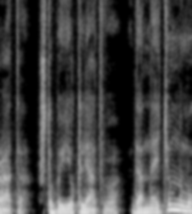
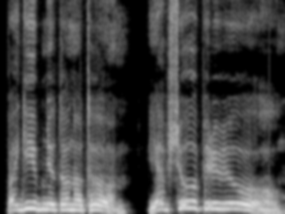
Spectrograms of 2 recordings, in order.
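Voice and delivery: weeping wail; 8 semitones higher than usual. A narrator's reading. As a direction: wail it through tears. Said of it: "заголосил прорицатель и вдруг заплакал".

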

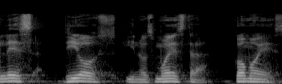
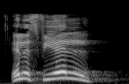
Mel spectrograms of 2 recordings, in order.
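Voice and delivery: higher, louder, slow ringing declaration; slow proclaiming; 9 semitones higher, 9 dB louder, much slower than usual. Acted. Preacher declaring to the doubting congregation, slow and loud. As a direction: stretch it out like a pulpit proclamation.

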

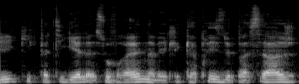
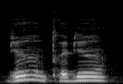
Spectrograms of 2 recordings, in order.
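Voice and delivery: slow, higher, louder exclamation; exclaimed; 8 semitones higher, 4 dB louder, much slower than usual. A narrator's reading. Old father gloating at his son, slow and high. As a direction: savour it, drawn out and high. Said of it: "s'écria le vieillard".

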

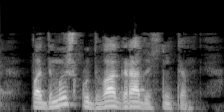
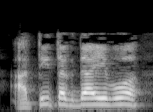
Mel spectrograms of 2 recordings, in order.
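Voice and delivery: excited; 6 semitones higher, 6 dB louder than usual. Acted. Chuba whispering advice to granny.

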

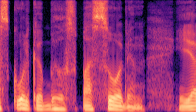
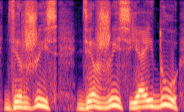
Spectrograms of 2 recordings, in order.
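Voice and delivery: loud, higher urgent shout; urgent call; 6 semitones higher, 4 dB louder than usual. A narrator's reading. Receiver shouts to the suffocating newcomer, loud and urgent. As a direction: call out to him, hold on. Rescuer calls through fog.

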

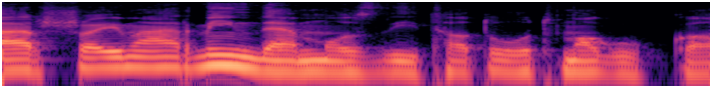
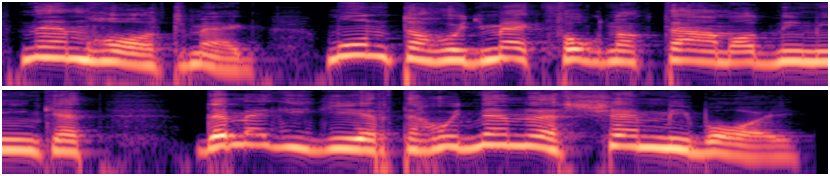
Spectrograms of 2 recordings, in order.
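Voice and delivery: very high, loud desperate wailing; hysterical sobbing cry; 10 semitones higher, 6 dB louder than usual. Acted. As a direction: scream at him while beating his chest. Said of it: "abbahagyja a zokogást". (hisztérikus, zokogó kiabálás)

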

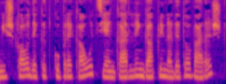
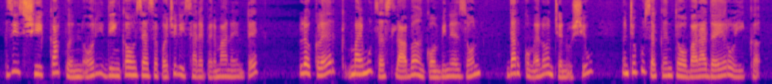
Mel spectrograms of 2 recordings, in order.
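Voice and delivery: plain reading voice

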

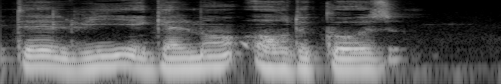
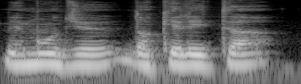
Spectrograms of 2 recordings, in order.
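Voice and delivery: higher, alarmed exclamation; crying out; 5 semitones higher, 3 dB louder than usual. A narrator's reading. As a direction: exclaim in dismay, pitched up. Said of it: "s'écria le concierge".

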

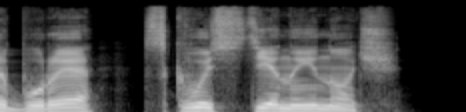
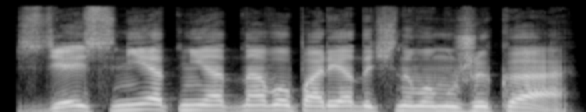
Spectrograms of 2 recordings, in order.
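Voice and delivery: usual speaking voice

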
